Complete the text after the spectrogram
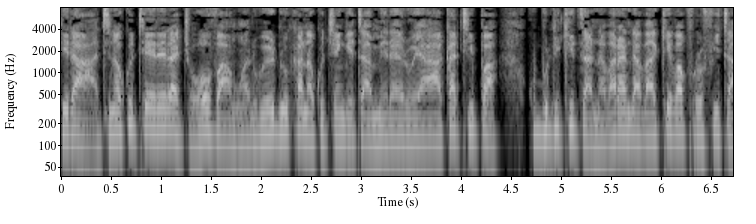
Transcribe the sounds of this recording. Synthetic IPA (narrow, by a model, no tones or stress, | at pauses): ɦatinakute̞ːɾe̞ɾad͡ʒe̞ɦo̞vʱamwaɾiwe̞ɗukanakut͡ʃe̞ŋɡe̞tamiɾaiɾo̞jaːkatipa | kuɓuɗikid͡zanaʋaɾandaʋake̞ʋapro̞fiːta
